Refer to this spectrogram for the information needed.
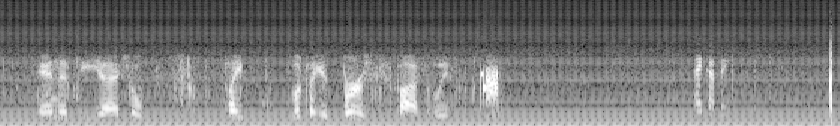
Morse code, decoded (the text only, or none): none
